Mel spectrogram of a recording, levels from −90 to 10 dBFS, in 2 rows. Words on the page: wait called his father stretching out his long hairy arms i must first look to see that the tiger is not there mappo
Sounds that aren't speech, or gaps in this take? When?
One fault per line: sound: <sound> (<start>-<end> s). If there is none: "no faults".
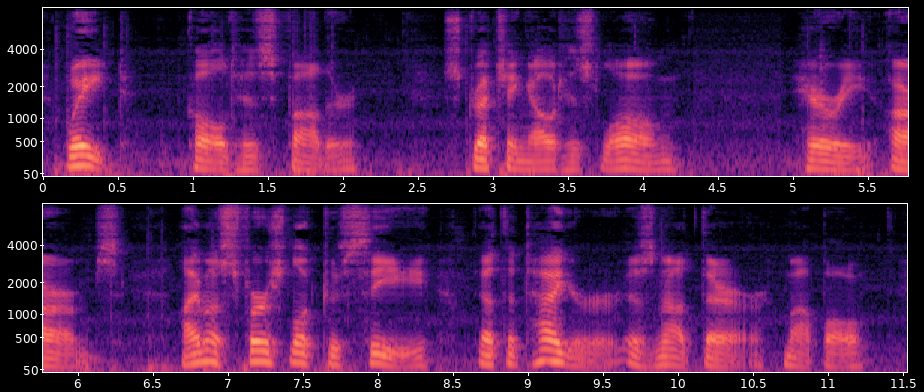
no faults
